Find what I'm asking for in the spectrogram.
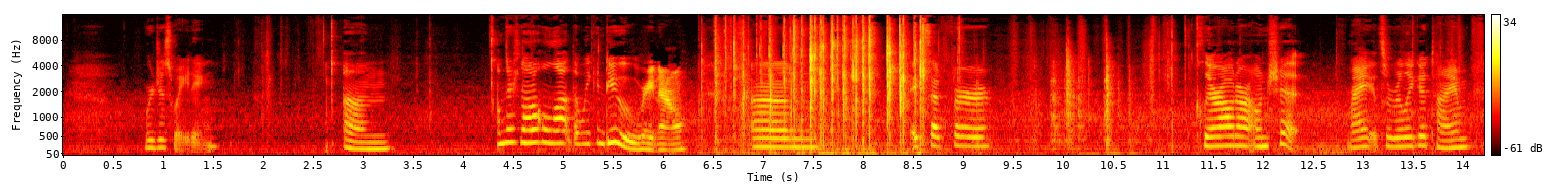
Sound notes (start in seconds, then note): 6.4 shuffling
